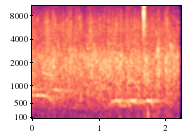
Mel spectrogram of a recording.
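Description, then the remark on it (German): A crowd applauds the volunteers steadily, dense clapping spreading evenly across the whole stretch at a fairly loud, constant level, with no talk heard over it. “Und oh, nochmal an alle Volunteers auch nochmal einen riesen Applaus.”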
